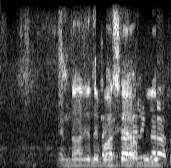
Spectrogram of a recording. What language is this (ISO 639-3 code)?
pan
